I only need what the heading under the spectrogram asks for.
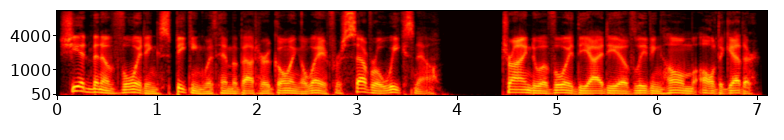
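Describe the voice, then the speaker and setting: A man's voice: low-pitched, fairly quick. A man reading scripted story narration for an audiobook.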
